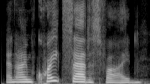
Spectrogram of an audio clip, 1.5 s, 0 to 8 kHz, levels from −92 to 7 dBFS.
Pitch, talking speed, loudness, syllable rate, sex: 220 Hz, 160 wpm, -18 LUFS, 5.3 syllables/s, female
